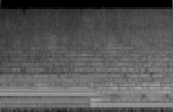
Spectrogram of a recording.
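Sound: passing train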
